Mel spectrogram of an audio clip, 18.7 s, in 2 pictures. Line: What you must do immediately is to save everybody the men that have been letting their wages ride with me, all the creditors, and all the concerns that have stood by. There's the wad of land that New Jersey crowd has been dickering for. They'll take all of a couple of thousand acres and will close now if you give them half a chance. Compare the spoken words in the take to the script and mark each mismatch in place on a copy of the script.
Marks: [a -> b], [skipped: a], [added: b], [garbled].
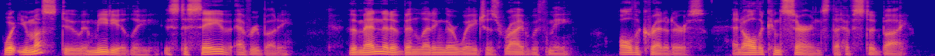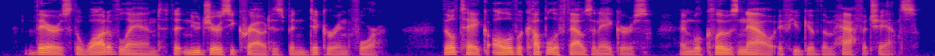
What you must do immediately is to save everybody the men that have been letting their wages ride with me, all the creditors, and all the concerns that have stood by. There's the wad of land that New Jersey crowd has been dickering for. They'll take all of a couple of thousand acres and will close now if you give them half a chance.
